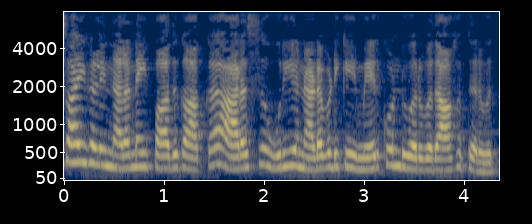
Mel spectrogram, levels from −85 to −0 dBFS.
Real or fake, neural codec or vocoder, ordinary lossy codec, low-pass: real; none; none; none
